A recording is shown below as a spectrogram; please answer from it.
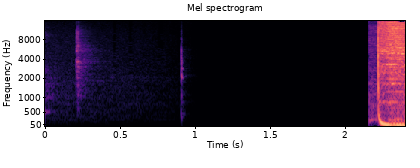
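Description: Near silence: faint room tone with two soft clicks in the first second, then dead silence.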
